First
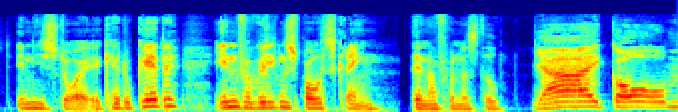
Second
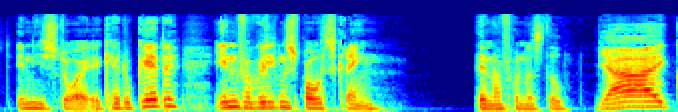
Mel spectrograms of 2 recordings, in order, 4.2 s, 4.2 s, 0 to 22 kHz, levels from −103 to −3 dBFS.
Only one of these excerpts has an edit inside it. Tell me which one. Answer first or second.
first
